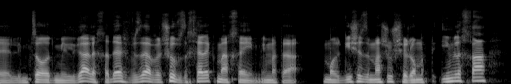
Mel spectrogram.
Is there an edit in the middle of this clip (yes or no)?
no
